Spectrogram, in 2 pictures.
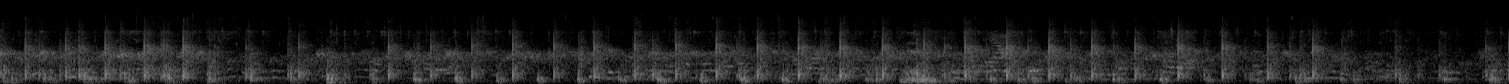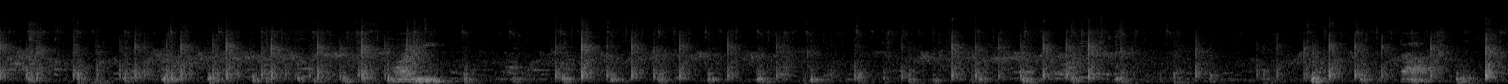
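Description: Two speed jump ropes whipping round and ticking on the gym floor in fast double-unders: a rapid, steady patter of many sharp ticks a second.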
